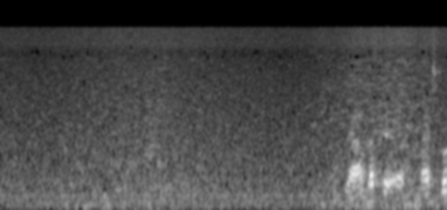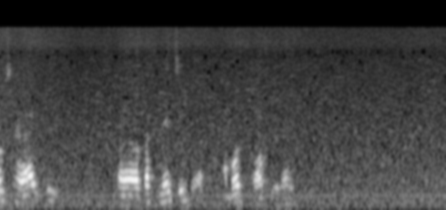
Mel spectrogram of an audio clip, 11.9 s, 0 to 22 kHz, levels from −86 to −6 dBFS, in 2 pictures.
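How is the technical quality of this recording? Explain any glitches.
The recording carries noise suppressor artifacts throughout and several stretches where the suppressor cut into the speech itself, over room noise only about 9 dB below the voice.

Noise suppressor artifacts, throughout: the suppressor pulls the steady background down by about 20 dB band by band, so the noise sinks between the words and rises under them.

Speech cut by the noise suppressor, at 4.84–5.12, 5.53–6.21, 6.43–6.75, 7.82–8.64 and 8.94–9.87 s: mistaking quiet speech for noise, it drops parts by up to about 20 dB, swallowing them for up to half a second.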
